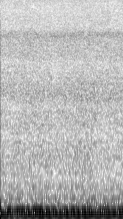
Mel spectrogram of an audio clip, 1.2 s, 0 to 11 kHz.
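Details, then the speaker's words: 1963 Ford Falcon with turbo 2.3L (144 cu in) on a cheap aftermarket throttle body with IAC, not fully warmed up, after idle adjustment: low, even rumble at steady idle, no misses or knocks; runs smoothly. "well i got running a lot better i can get the idle down it's a tough balance though between"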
